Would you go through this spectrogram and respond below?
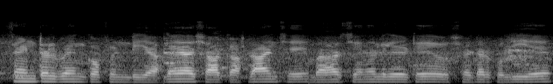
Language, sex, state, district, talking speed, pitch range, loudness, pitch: Hindi, male, Bihar, Jahanabad, 175 wpm, 115-125 Hz, -23 LUFS, 120 Hz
